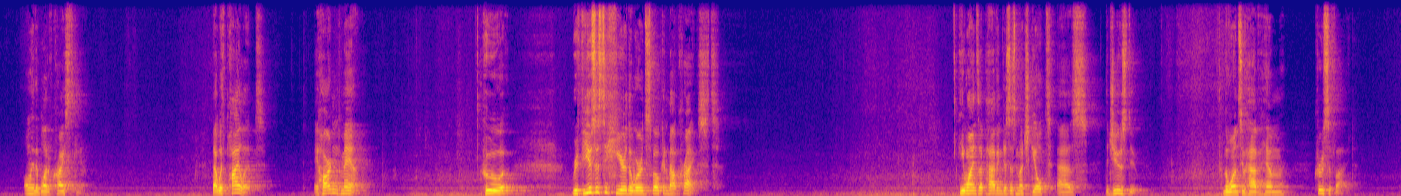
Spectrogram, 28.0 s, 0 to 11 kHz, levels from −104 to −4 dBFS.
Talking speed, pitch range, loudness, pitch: 85 wpm, 145-175 Hz, -18 LUFS, 155 Hz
